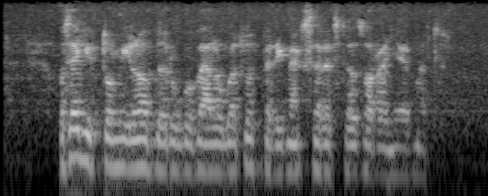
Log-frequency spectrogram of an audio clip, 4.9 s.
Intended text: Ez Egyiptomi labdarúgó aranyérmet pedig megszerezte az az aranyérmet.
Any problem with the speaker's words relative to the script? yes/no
yes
